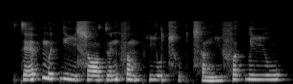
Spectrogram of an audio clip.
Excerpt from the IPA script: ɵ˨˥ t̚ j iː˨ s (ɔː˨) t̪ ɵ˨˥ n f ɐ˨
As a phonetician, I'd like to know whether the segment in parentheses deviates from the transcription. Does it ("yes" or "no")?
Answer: no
